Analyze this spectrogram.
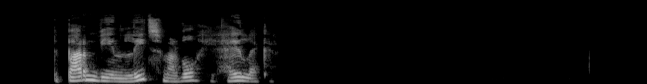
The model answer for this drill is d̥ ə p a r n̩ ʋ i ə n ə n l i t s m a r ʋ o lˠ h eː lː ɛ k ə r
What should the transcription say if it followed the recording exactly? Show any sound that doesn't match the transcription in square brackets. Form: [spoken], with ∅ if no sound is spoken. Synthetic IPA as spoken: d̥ ə p a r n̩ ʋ i ə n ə n l i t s m a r ʋ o lˠ h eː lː ɛ k ə r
